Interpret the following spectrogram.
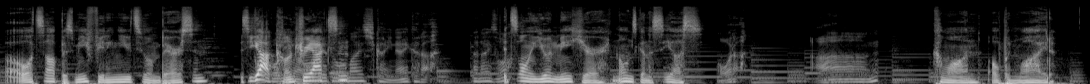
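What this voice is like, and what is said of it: Soft ASMR-style reading voice. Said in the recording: “I'm sorry I read it like that. I don't know why I read it like that ... the ASMR brain took over me for a second when I was reading the dialogue”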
